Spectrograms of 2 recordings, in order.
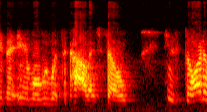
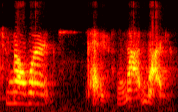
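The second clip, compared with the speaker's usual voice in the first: higher-pitched, measured telling-off; retold scolding; 10 semitones higher than usual. Stepmother to child who called her ugly, gently scolding. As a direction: correct a child firmly, pitched up.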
